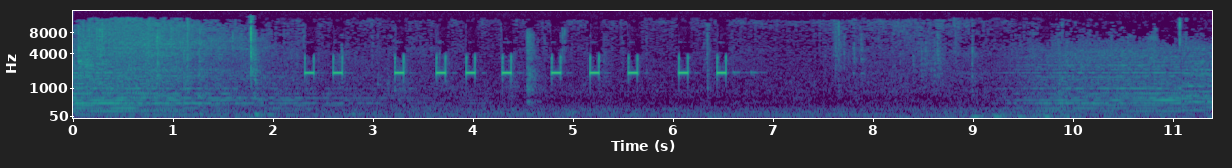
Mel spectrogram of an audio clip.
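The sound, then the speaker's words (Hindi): A telephone number is dialed as a quick run of about ten clear touch-tone beeps over a steady background hiss like rain. No one speaks. “माफ़ी चाहती हूँ, बेमौके फ़ोन किया।”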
